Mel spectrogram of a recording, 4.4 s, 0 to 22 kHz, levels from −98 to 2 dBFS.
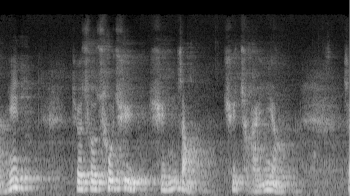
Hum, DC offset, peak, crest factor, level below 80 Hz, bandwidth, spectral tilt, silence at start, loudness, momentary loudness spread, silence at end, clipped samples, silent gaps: none; under 0.1%; -4 dBFS; 16 dB; -50 dBFS; 12.5 kHz; -7.5 dB/octave; 0 s; -19 LUFS; 18 LU; 0 s; under 0.1%; none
